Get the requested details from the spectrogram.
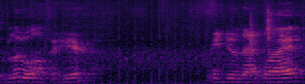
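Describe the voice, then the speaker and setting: A man's voice is heard with audible room echo. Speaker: math teacher. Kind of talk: lecture.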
